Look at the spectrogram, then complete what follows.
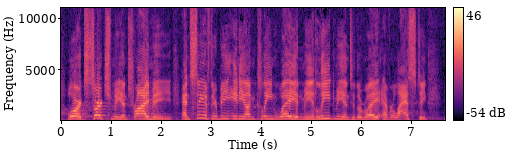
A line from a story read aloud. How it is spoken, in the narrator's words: David cried out in the psalm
